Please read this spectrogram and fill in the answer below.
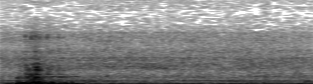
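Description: Quiet room tone: a steady low hum, with one brief soft sound just after the start.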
